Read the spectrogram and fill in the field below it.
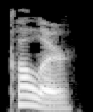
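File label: "culler", British English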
